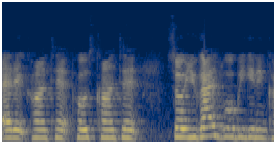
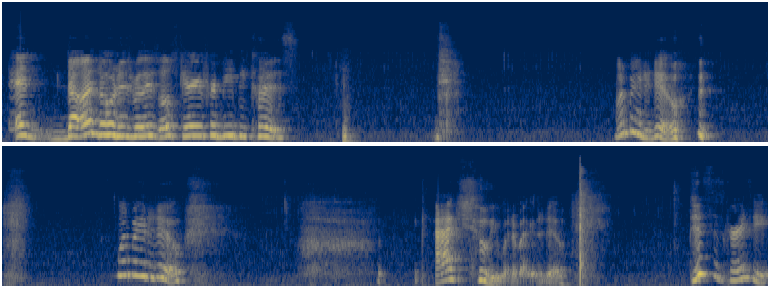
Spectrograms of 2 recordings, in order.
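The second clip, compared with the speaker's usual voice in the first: tearful speech, talking through crying; 3 semitones higher than usual. Telling listeners how scary the unknown future is, crying. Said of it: "this is the first time I'm crying".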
